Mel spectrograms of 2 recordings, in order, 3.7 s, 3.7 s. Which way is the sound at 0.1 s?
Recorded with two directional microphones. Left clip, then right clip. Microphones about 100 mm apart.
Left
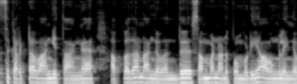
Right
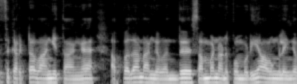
25° left (ahead or behind).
